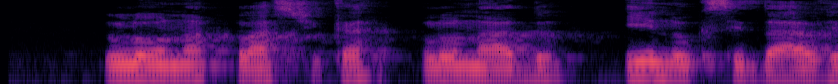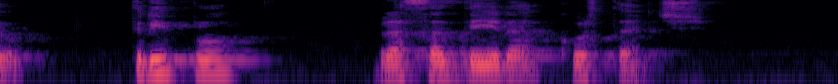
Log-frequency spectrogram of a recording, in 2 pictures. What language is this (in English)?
Portuguese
